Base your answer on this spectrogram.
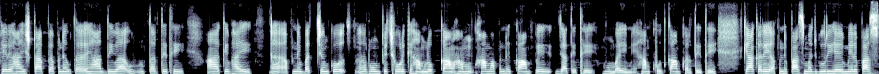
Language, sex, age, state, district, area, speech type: Hindi, female, 30-45, Uttar Pradesh, Jaunpur, rural, spontaneous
